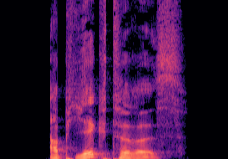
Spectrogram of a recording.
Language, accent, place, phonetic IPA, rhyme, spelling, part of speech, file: German, Germany, Berlin, [apˈjɛktəʁəs], -ɛktəʁəs, abjekteres, adjective, De-abjekteres.ogg
- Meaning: strong/mixed nominative/accusative neuter singular comparative degree of abjekt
